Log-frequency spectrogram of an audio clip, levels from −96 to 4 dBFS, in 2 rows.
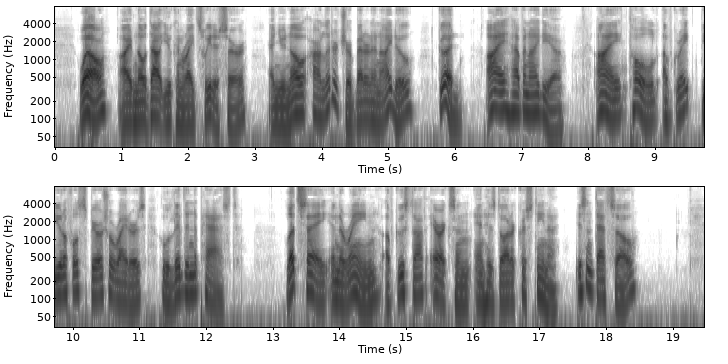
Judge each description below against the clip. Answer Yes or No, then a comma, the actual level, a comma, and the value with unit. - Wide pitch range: Yes, wide, 6.5 semitones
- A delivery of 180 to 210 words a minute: No, average, 155 wpm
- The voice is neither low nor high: No, low, 100 Hz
